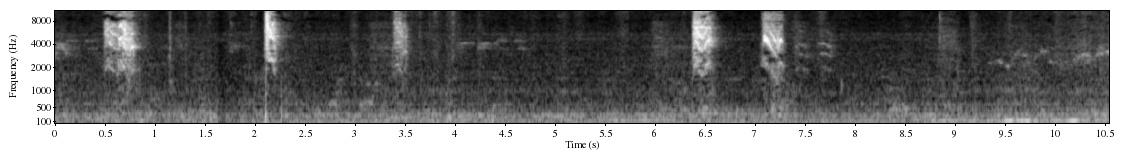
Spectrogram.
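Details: Female double-collared seedeater piping to make a male sing more: five thin, very high chirps at irregular gaps of one to three seconds, two of them close together, over a quiet low hum.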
